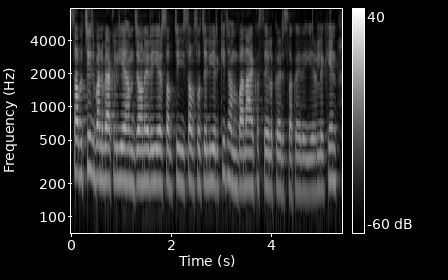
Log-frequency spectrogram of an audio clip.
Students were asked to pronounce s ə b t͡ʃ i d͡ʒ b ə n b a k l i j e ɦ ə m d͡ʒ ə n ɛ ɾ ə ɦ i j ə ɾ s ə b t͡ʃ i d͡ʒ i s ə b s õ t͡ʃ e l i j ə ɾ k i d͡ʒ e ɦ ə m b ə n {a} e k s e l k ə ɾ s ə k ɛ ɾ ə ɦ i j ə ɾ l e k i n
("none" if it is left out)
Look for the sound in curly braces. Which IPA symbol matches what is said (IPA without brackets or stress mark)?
a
